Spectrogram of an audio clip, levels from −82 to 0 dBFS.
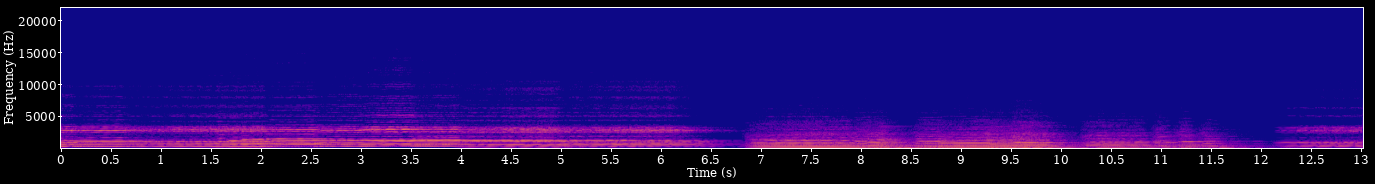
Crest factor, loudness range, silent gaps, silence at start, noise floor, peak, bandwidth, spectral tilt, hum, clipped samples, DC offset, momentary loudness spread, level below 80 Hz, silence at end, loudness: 16 dB; 7 LU; none; 0 s; -57 dBFS; -20 dBFS; 14 kHz; -5.5 dB/octave; none; under 0.1%; under 0.1%; 14 LU; -76 dBFS; 0 s; -35 LUFS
